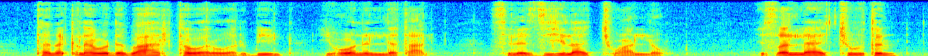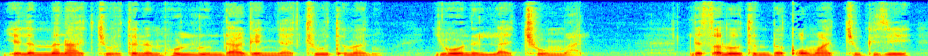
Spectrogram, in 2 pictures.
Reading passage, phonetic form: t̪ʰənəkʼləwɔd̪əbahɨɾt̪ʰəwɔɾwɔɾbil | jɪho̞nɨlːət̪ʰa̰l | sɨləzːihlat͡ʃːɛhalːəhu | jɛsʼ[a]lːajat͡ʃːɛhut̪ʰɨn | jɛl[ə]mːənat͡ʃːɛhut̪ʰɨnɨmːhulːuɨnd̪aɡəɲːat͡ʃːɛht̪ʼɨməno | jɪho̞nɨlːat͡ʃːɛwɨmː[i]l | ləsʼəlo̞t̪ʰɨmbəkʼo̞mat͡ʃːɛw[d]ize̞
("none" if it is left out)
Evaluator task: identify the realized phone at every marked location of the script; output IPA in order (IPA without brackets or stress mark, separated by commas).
ə, ə, a, ɡ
